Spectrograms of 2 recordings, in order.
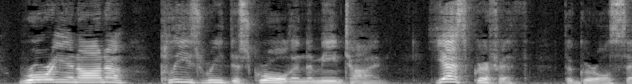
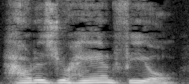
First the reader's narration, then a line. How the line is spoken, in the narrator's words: Drake whispered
